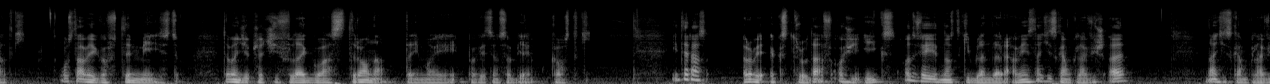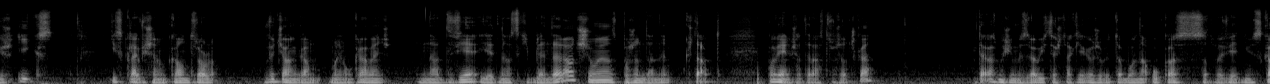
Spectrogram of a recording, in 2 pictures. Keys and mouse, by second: 10.6 e, 17.7-19.8 drag, 19.8-20.9 middle drag, 20.9-25.4 drag.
